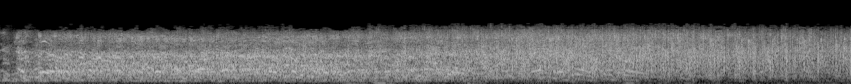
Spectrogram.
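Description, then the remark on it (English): A studio audience breaks into sustained, loud applause with some laughter mixed in, a dense steady wash of clapping that holds at full strength for several seconds. “Please, there's two ways to take that applause, you know.”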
